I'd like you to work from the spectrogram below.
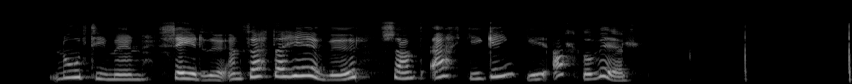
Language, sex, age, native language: Icelandic, male, 13, Icelandic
